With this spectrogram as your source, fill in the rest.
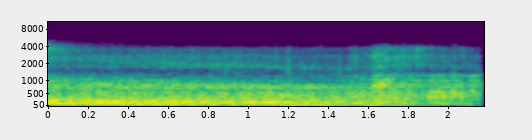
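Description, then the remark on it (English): A blue sedan's engine rumbles with a deep, steady drone, easing off slightly as the car rolls to a stop in front of a ranch house 30 miles from Salt Flats, Texas, at 11 a.m. on a Sunday in August 1949. No one speaks. “A blue sedan comes to a stop in front of a ranch house 30 miles from the town of Salt Flats, Texas.”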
